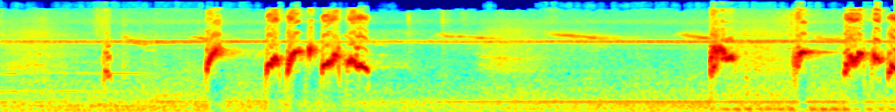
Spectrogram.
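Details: Thai caged red-whiskered bulbul, song in the southern master style meant to stimulate and teach birds. A single soft note, then a rapid run of chirpy warbled whistles, a pause, and another bubbly phrase, with a thin steady background tone.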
